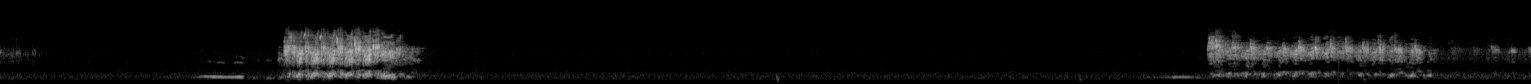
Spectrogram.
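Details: A wild yellow-bellied glider recorded by forest ecology staff in New South Wales gives two rough, throaty gurgling shrieks of a second or two each. Each opens with a faint low note, over a steady background hum.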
